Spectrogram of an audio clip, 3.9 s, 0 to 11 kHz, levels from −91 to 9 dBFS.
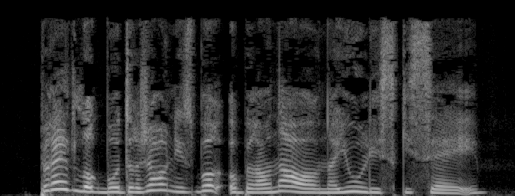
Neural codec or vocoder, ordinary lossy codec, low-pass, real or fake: none; MP3, 48 kbps; 9.9 kHz; real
